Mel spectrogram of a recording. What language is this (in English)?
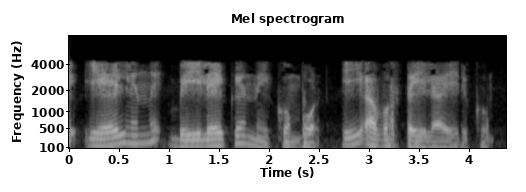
Malayalam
